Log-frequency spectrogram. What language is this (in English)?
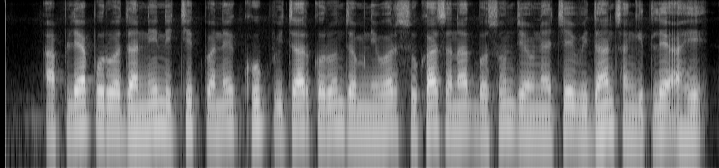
Marathi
